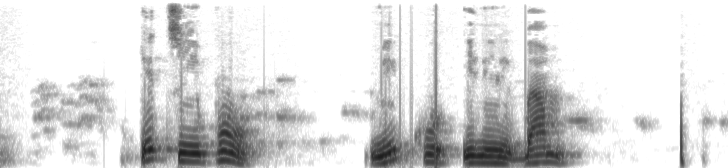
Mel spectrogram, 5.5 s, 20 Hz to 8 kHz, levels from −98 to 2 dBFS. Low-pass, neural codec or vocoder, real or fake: 7.2 kHz; none; real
